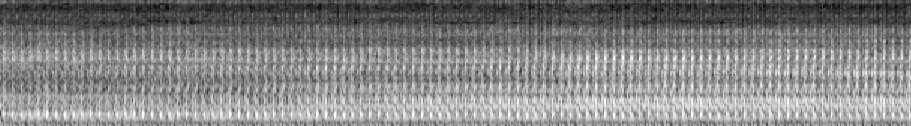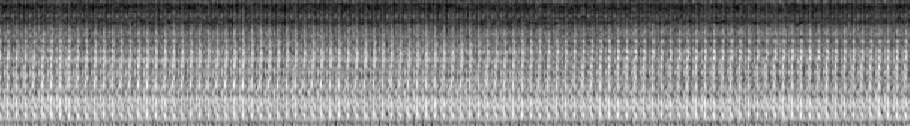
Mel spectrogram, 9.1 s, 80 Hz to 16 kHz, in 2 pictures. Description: Bought this November 2021 sounds like a jack hammer on 1400 spin, its level, dose not jump around , nothing external is touching it and the drum has no play in bearing.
